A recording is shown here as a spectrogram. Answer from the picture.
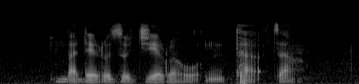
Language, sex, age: Venda, male, 34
